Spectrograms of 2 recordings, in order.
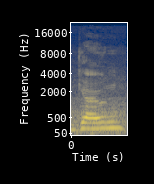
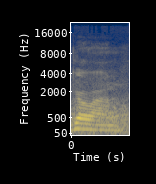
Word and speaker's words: Goan: I called it the goon because all the videos I've seen from the Indian market have called it more of a goon rather than the Goan. But apparently it's pronounced Goan.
